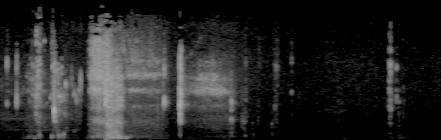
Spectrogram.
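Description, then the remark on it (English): Someone takes a drink of water during a break in a talk: a short sip with wet mouth sounds, then faint swallowing clicks and small lip noises, with no talking. “Pause for water break here.”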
